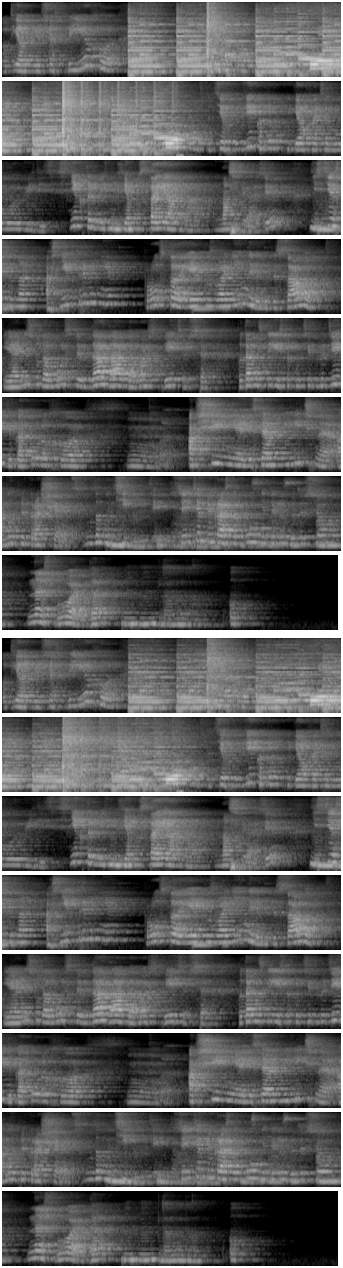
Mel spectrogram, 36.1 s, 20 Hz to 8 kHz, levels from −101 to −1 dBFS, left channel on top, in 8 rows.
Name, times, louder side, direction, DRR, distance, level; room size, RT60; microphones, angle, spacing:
voice 1, 0.0-2.1 2.5-15.0 15.5-21.8 22.1-23.6 24.3-31.5 32.0-33.0 34.7-34.8, left 1 dB, 10° left, -4 dB, 0.8 m, -43 dB
sound 1, 1.7-6.9, left 4 dB, 40° left, 0.3 m, -29 dB
voice 2, 10.5-10.8 13.1-13.6 16.1-16.3 28.5-30.0 30.3-31.6 33.2-34.3, right 1 dB, 45° right, -2 dB, 1.2 m, -48 dB
6.4 x 5.0 x 4.1 m, 1.1 s
head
